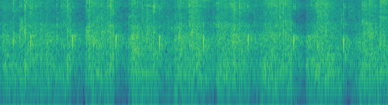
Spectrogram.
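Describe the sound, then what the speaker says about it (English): Audience clapping at a women empowerment forum and MOU signing event, a dense steady wash of applause from a seated crowd, fairly loud and continuous throughout. "let's give Tatin and Doctor a round of applause first"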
